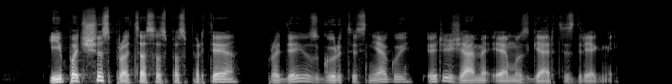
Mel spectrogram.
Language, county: Lithuanian, Vilnius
